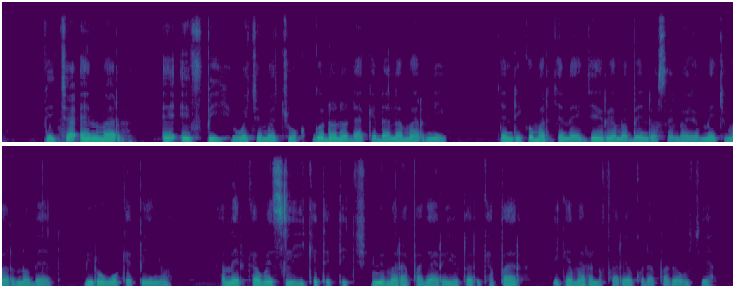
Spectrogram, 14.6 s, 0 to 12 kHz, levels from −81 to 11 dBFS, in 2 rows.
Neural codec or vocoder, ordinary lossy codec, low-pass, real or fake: none; none; 10.8 kHz; real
